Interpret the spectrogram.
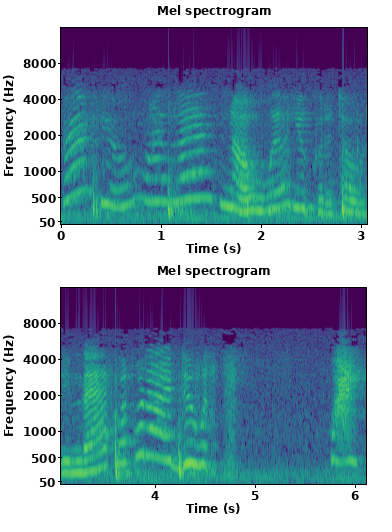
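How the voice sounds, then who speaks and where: An actress playing an older country wife, plainspoken and scolding, with slow folksy speech in a 1950s radio drama. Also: female voice, extremely high pitch, sing-song, full character voice. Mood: fussing. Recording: muffled vintage radio recording with faint hiss.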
